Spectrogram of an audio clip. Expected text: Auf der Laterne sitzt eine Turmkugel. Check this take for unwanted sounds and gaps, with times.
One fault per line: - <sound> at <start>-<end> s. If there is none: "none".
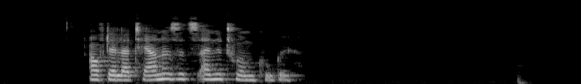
none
